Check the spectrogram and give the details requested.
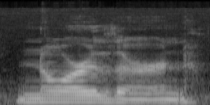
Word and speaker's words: northern: Be aware that even though we have north, this th is voiceless. TH. No vibration here. In northern, it changes to the voiced ther sound.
